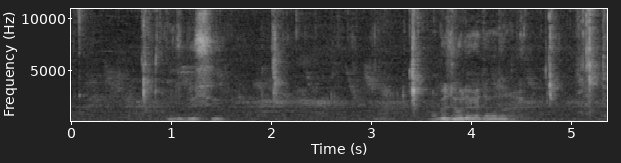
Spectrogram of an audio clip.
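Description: A man hums briefly with pleasure while eating.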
